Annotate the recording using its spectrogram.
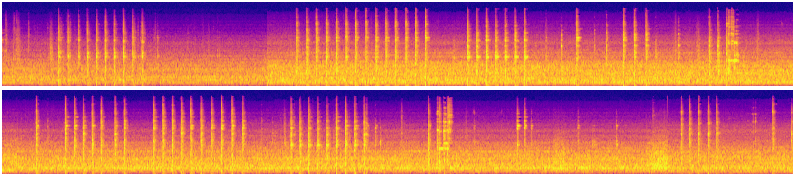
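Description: Runs of rapid hammer blows, about five a second, on a steel drift being driven through the eye of a red-hot axe head on the anvil, some blows with a short ring. A steady rushing noise, the gas forge running, goes on underneath and grows louder about five seconds in.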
